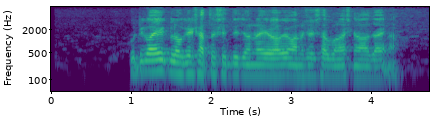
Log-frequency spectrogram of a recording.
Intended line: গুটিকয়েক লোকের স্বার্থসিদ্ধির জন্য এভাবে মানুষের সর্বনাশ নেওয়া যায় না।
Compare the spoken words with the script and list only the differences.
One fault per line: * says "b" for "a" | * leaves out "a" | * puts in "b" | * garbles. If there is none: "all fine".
all fine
